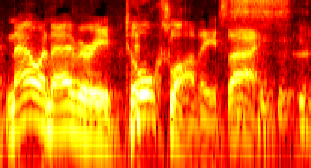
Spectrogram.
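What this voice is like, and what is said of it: Exaggerated fake Australian accent. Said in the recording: “my Australian accent's so terrible, mate”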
